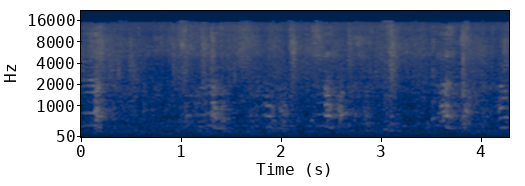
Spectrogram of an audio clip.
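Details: Puppies two weeks old, part of Limit's litter of 13: brief whiny squeals rise and fall in small bursts about once a second, thin and nasal, over a quiet background.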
